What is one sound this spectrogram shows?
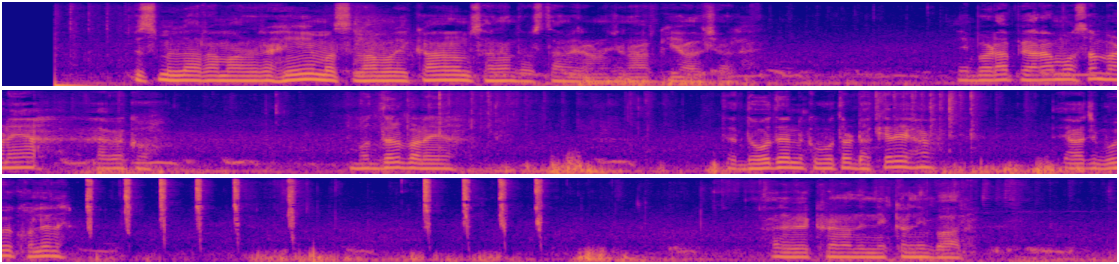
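Pigeons coo nearby.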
